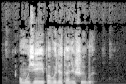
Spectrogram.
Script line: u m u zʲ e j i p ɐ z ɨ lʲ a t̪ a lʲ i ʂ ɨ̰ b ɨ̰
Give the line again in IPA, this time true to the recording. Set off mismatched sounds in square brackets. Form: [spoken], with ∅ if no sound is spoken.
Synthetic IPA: u m u zʲ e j i p ɐ [v] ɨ lʲ a t̪ a lʲ i ʂ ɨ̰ b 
